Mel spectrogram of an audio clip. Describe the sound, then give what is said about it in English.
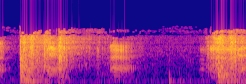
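Heavy blows against a locked door as men force it open, with a couple of sharp thuds cutting in among raised male voices. “Come on, let's break down the door.”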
